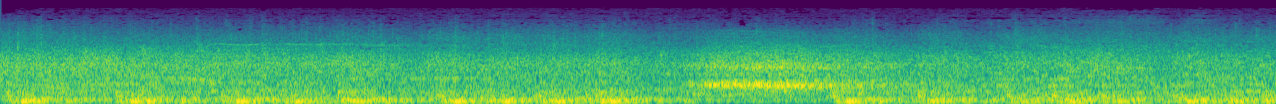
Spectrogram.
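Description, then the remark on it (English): A dense, steady roar from a large football stadium crowd, continuous and fairly loud throughout, with a brief rise of higher cheering or whistling around the middle. “Well, the crowd are still relatively happy.”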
